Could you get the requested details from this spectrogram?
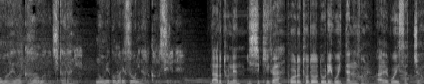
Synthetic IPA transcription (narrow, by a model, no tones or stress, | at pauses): omaeβakamano̞t͡ɕi̥kaɾaɲ̟i | no̞mʲiko̞maɾe̞so̞ːɲ̟inaɾɯ̟kamo̞ɕiɾe̞na | naɾɯtʰonɯniɕ͈ikʰiɡapoɾɯtʰodonoɾiɡoit͈̚anɯnɡʌɭaɭɡois͈ʌt̚t͡ɕ͈o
